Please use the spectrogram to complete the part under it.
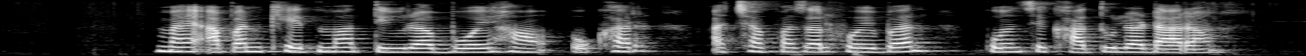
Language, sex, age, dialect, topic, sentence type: Chhattisgarhi, female, 25-30, Central, agriculture, question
